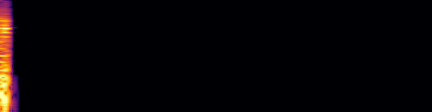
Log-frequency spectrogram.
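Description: Silence: the electronic outro music cuts off suddenly right at the start, and nothing follows.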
